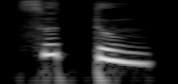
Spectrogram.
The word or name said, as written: ಸುತ್ತಂ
